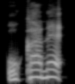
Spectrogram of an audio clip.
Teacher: Starting low, rising on the second syllable,Staying high.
